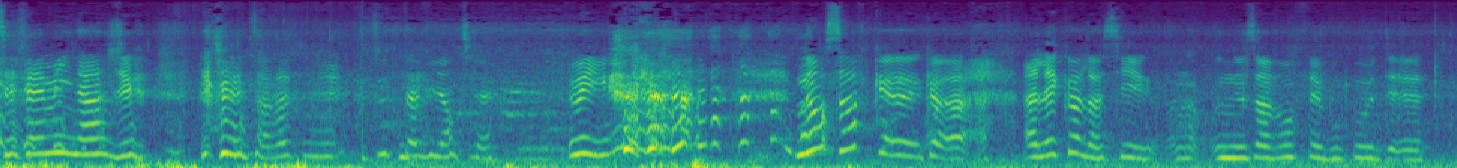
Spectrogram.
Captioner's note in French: rires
